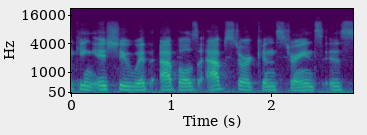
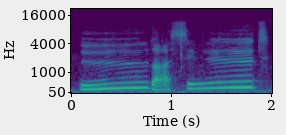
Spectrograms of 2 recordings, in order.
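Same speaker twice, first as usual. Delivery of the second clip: gleeful ooh; 6 semitones higher, 3 dB quieter, much slower than usual. Real, not acted. Gossipy reaction to news.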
